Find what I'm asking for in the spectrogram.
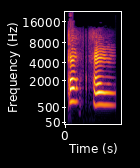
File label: error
